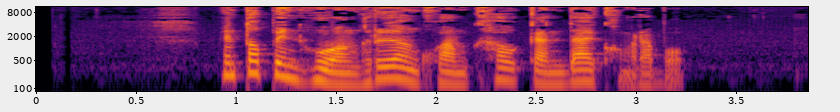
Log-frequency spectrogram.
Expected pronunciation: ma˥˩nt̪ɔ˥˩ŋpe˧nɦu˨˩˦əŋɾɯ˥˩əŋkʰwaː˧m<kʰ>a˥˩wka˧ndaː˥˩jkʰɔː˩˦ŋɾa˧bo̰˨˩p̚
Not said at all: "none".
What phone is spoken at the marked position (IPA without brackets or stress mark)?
kʰ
